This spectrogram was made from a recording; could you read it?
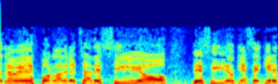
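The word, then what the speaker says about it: De Sciglio: No, se dice de Silio, dice Marcos. – El sonido glio del italiano no lo tenemos en el castellano y puede ser de Silio.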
